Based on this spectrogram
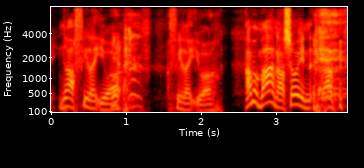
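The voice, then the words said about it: British accent. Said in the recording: “he heard the accent ... the place I'm from in the UK ... he hears my accent”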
